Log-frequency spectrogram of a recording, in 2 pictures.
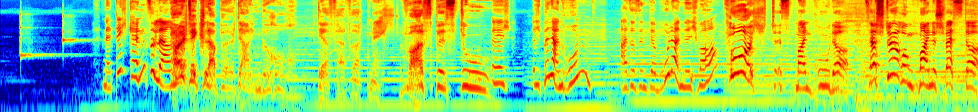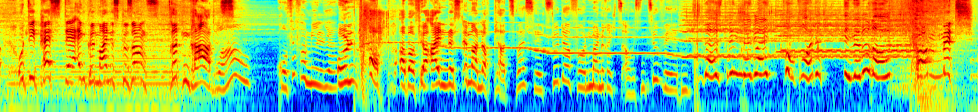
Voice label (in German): trickfilm stimme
